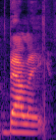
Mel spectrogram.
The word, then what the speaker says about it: ballet: No, ballet. Ballet. The T is silent. Oh, ballet.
